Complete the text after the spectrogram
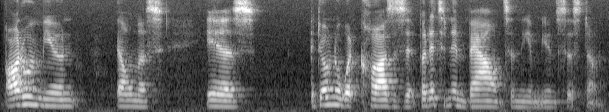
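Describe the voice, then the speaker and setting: A woman's voice: sits low, fairly even intonation, moderate pace, fairly bright tone. A woman in her forties from New York, a patient, speaking candidly in a documentary interview. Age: 40s.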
